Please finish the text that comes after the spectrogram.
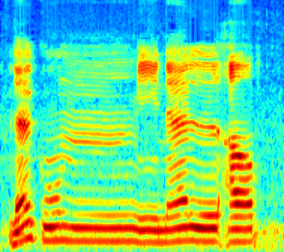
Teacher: pastikan huruf dad ni tidak ada lantunan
